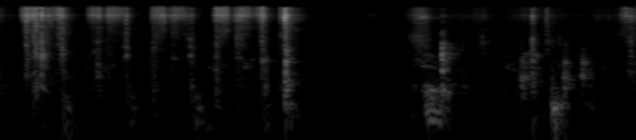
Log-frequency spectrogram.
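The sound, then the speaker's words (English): Cards being shuffled during a card reading, crisp riffling bursts in a quick run of several with short pauses, then a gap before a few more bursts. “Got these cards coming out for you, girly. Speaking of, three cards jumped out for you.”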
